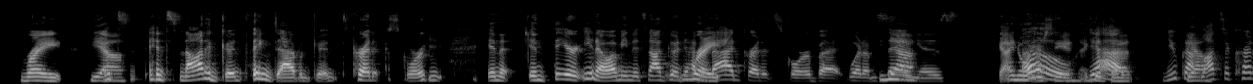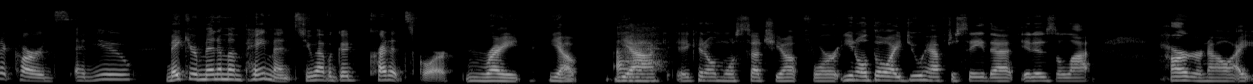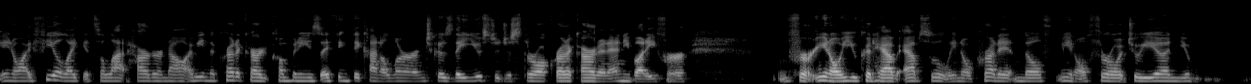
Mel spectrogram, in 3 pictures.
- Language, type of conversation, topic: English, unstructured, Were you surprised by how much debt can grow?
- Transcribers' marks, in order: laughing while speaking: "It's it's not a good thing to have a good credit score"; tapping; other background noise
